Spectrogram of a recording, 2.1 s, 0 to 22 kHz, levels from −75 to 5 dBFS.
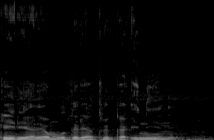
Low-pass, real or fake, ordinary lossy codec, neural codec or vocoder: none; fake; none; vocoder, 44.1 kHz, 128 mel bands every 256 samples, BigVGAN v2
